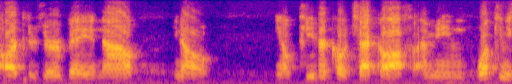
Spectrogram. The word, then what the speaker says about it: Kochetkov: But the guy that's been really impressing me, Jim, has been this Pyotr, I think he pronounces his name, Kochetkov, who is 7-0-1 in the month of December, was named goalie of the month.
